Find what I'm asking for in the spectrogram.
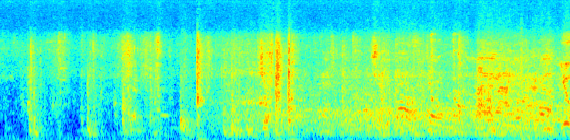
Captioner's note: general conversation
